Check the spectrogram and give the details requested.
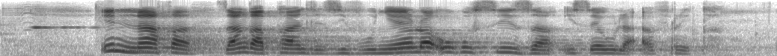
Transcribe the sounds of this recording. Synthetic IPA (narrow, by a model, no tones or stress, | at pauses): iːnaxazaŋapʰand͡ɮʱɛzivuɲɛlwaʔuk̬usizaisewula̰ʔafriːk̬ḁ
